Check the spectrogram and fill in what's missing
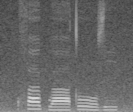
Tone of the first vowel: high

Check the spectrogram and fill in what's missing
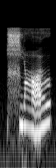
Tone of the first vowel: low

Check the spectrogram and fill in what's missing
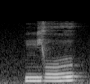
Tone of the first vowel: rising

